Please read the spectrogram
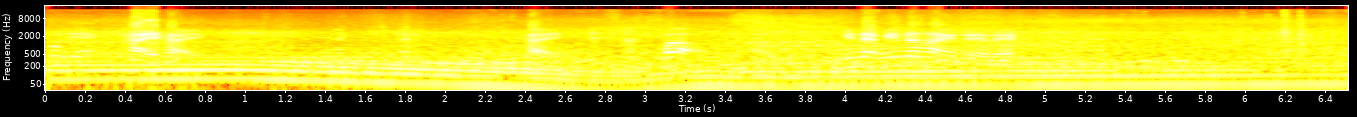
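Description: A motor vehicle engine running with a low steady hum, its pitch rising and falling slightly in the first two seconds, under short bursts of voices.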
